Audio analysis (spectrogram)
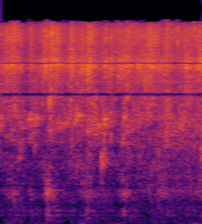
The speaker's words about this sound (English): Alright, so let's get the sugar out of the bottom here, because I can kind of tell that it's still not fully blended in. So we're mixing up the water, sugar, yeast, and the butter.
